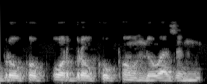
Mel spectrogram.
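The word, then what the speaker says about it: Brokopondo: Comwine district is a district in my country of residence, similar to the first example, Broken Ferry or Broco Pondo, as it's pronounced natively to the local inhabitants.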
